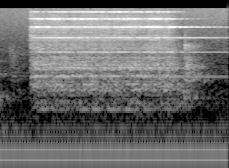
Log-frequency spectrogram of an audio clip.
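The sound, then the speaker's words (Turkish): An electronic doorbell rings steadily for over a second, bright sustained tones with a shrill ringing buzz, fairly loud, with no voices. “Kapı çalıyor duymadın mı?”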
